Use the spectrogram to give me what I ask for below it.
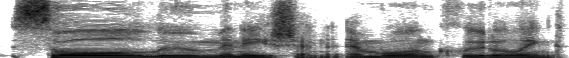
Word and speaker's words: soullumination: There's only one L, like soul. So it's SOUL, and then it's UMINATION, like soul lumination.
